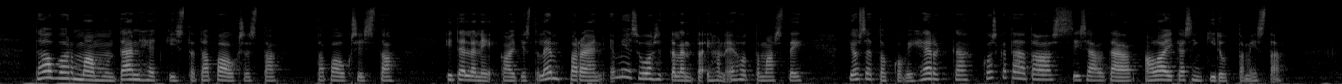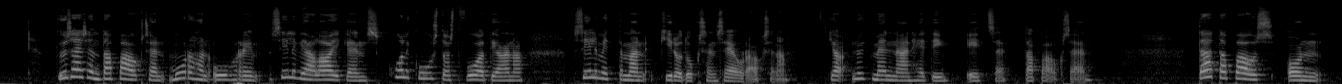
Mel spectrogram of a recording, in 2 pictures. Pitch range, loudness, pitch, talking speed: 180-250 Hz, -38 LUFS, 205 Hz, 105 wpm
